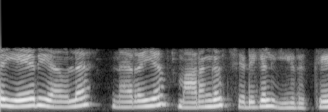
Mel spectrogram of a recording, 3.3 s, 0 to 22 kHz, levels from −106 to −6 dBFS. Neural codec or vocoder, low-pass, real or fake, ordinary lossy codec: none; 3.6 kHz; real; none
